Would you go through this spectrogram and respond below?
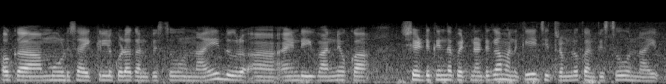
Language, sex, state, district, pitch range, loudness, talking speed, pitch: Telugu, female, Andhra Pradesh, Anantapur, 185-205 Hz, -17 LUFS, 145 wpm, 195 Hz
